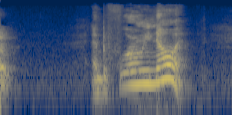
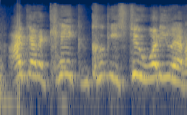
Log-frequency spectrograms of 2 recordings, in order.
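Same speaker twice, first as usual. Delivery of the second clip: high, loud, eager boasting; excited child; 13 semitones higher, 7 dB louder, faster than usual. Retold or imitated. Girl on the bus showing off party treats, excited. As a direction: show off eagerly, voice pitched way up.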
